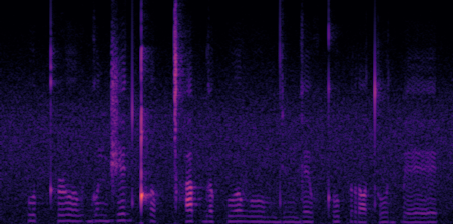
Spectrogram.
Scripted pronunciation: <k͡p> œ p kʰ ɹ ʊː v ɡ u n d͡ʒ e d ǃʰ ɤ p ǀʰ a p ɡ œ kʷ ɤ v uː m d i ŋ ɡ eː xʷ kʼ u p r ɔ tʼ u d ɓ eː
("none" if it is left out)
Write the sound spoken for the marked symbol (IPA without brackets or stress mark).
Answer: kʷ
